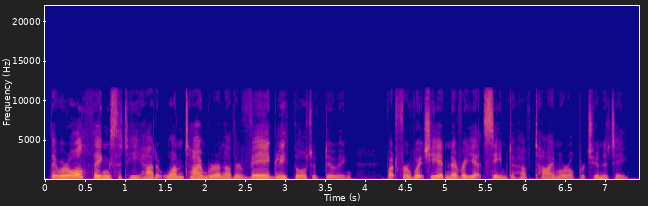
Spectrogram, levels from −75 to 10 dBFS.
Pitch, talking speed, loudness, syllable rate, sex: 200 Hz, 235 wpm, -19 LUFS, 6.1 syllables/s, female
